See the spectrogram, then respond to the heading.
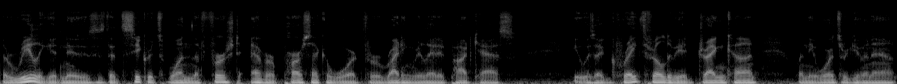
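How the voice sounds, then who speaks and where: A man's very deep, low voice, somewhat breathy and dark and mellow in tone, at a fairly quick pace with ordinary pitch variation. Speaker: writing podcast host and novelist. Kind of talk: casual spoken update to listeners. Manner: conversational with frequent fillers.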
